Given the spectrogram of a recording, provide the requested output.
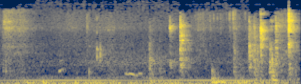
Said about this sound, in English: And we're going to pause for a moment while we close the door.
